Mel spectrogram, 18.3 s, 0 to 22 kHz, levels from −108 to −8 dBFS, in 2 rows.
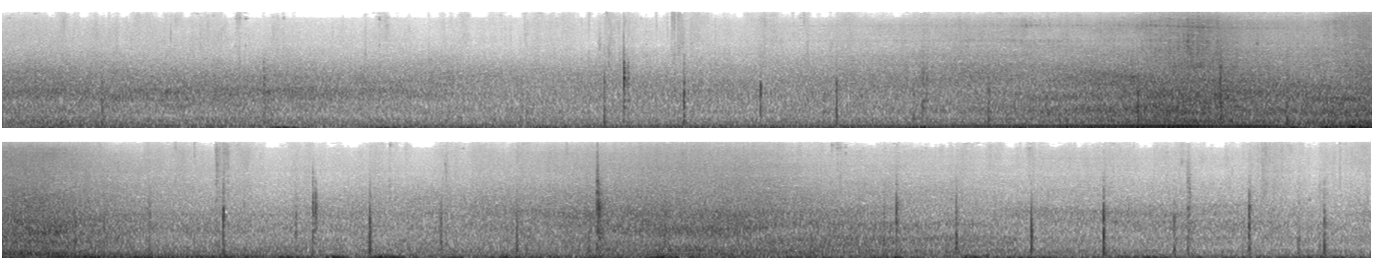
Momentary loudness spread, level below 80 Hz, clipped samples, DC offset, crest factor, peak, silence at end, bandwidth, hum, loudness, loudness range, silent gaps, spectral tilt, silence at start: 14 LU; -36 dBFS; under 0.1%; under 0.1%; 22 dB; -12 dBFS; 0 s; 15.5 kHz; none; -37 LUFS; 12 LU; none; -5 dB/octave; 0 s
